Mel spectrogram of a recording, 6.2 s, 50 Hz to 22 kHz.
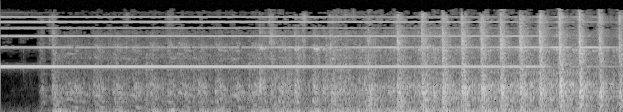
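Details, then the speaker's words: Detroit DD15 truck diesel, loud noise from the front engine area: deep rumble with a sharp, regular metallic knock growing louder and faster; rod knock, connecting rod bearings destroyed and crankshaft damaged, engine needing machining. "Este camión que está acá es el que estaba haciendo este ruido que pudieron escuchar al principio del video, un ruido bastante fuerte que venía de la parte de enfrente del vehículo, del motor en este caso."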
